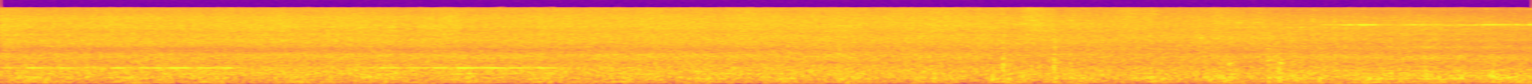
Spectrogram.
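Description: Vintage mountain-railway train rolling along the track, heard from aboard: a steady rumble and rattle of wheels on rails and carriages. A faint thin wheel squeal sounds twice in the first few seconds.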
